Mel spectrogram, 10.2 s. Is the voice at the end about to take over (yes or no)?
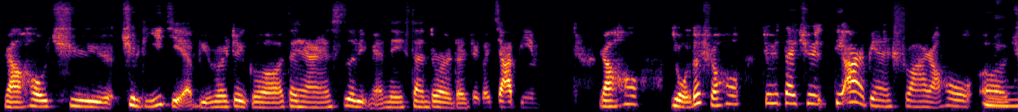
no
